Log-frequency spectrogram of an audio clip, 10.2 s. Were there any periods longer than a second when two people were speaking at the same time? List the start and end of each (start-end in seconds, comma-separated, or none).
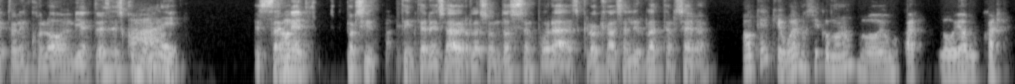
none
